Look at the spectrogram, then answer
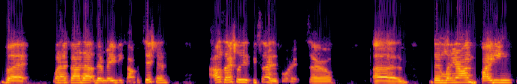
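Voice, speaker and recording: A woman's voice: medium pitch, fairly even intonation, measured pace, dry recording, dull audio. A woman wrestler from Dallas, confidently talking up her matches. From Dallas, Texas. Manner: confident, tough talk. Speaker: professional wrestler guest. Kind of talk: casual interview chat.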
